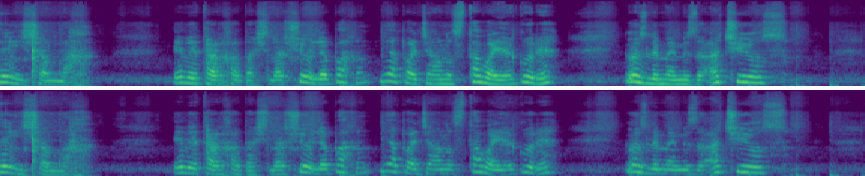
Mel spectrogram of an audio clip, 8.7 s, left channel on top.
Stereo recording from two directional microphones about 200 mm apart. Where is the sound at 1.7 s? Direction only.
30° left (ahead or behind).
